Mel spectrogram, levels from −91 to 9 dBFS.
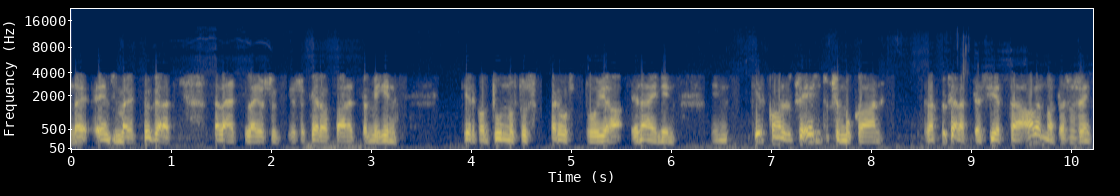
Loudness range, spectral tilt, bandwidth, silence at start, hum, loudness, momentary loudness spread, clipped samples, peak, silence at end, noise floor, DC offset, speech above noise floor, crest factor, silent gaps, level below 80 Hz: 2 LU; -7.5 dB/octave; 4.2 kHz; 0 s; none; -17 LUFS; 9 LU; under 0.1%; -4 dBFS; 0.05 s; -54 dBFS; under 0.1%; 38 dB; 12 dB; none; -54 dBFS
